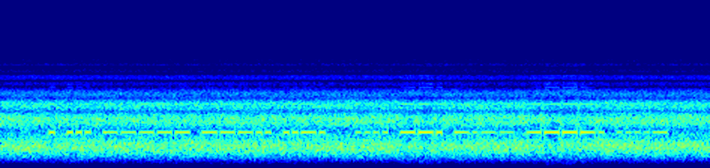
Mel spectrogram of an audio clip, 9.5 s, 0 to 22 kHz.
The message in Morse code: ES08F HGY94

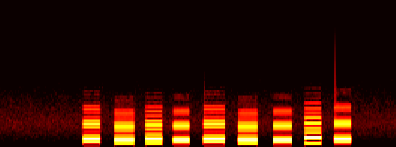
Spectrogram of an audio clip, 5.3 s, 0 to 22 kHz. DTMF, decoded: 812781730

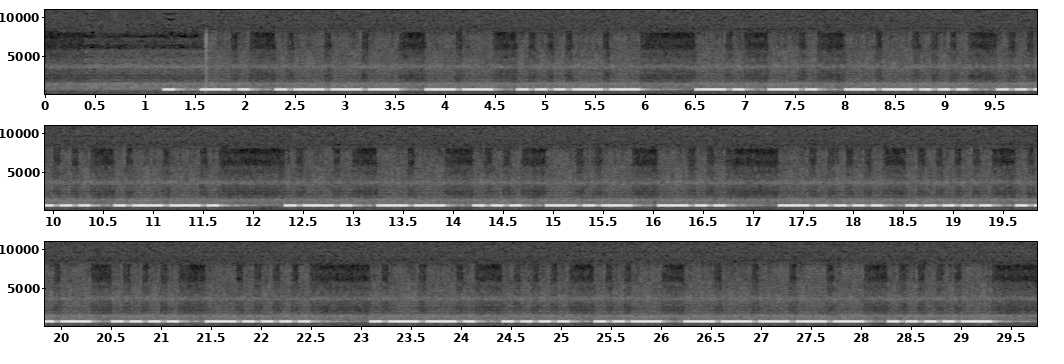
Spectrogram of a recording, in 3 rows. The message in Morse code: ENJM3 NN75P RMSKD 65UH6 PHU04

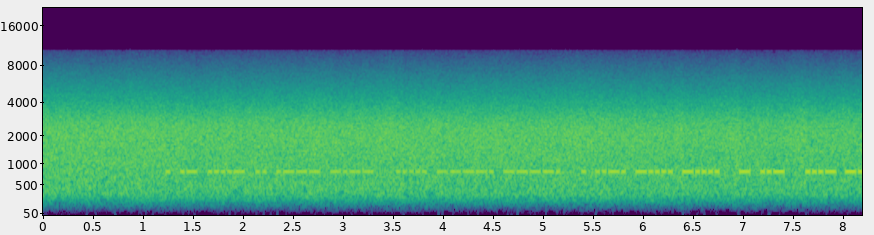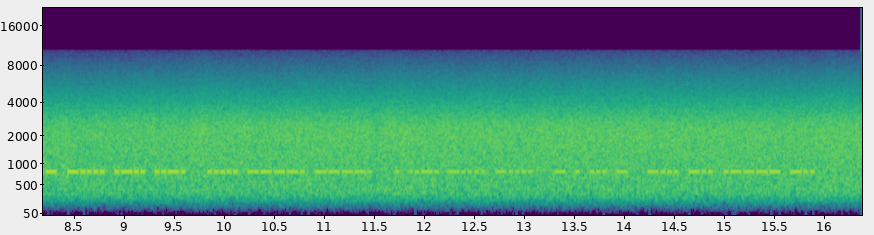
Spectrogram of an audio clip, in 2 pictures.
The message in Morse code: EA4IJY 599 EF66 TU VK6LF 599 EF66 TEST BD1D

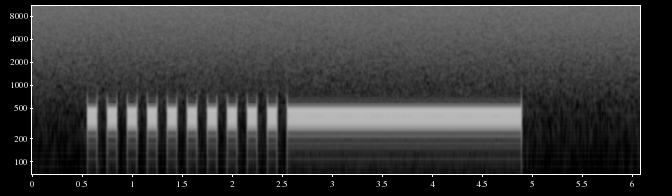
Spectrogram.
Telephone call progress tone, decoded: stutter dial tone

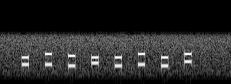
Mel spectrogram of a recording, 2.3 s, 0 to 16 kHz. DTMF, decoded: 4627161#

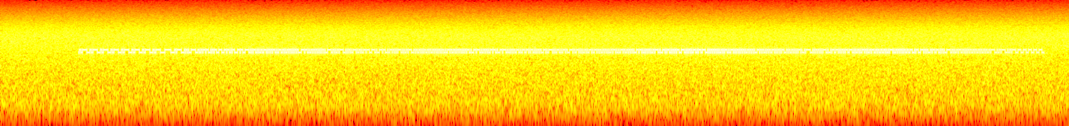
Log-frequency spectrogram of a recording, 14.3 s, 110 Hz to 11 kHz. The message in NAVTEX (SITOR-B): ZCZC WL73 NAV WARNING 22. BUOY IN PSN 27-07N 081-45W UNLIT. NNNN

